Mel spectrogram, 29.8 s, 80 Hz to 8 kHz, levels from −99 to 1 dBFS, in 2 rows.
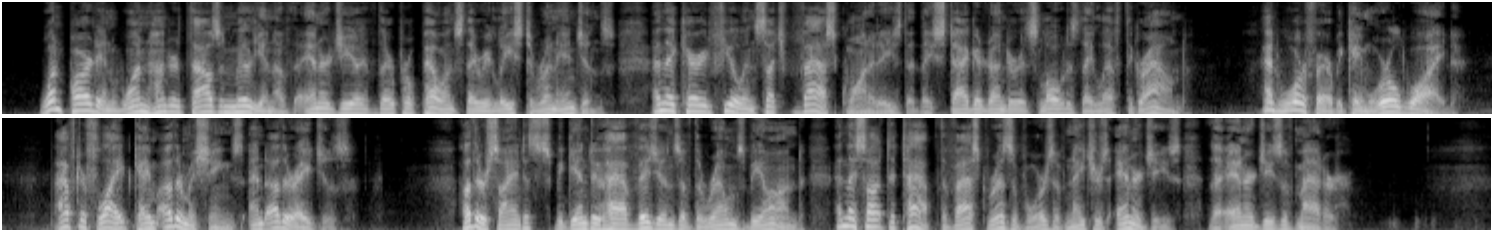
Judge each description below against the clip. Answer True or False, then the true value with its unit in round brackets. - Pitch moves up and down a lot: True (7.2 semitones)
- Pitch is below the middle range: True (115 Hz)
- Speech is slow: False (155 wpm)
